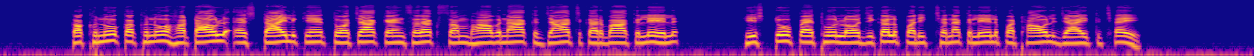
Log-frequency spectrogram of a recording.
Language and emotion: Maithili, neutral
